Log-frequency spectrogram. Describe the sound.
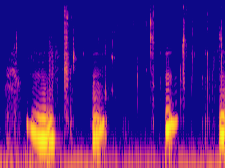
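Fingers are licked wet, with quiet, wet mouth smacks and sucking sounds. A few soft hummed vocal sounds are mixed in.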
